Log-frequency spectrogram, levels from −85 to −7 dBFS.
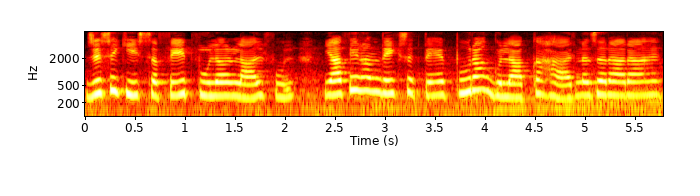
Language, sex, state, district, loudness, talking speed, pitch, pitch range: Hindi, female, Chhattisgarh, Bastar, -16 LUFS, 220 wpm, 300 Hz, 285-325 Hz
